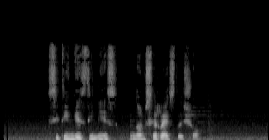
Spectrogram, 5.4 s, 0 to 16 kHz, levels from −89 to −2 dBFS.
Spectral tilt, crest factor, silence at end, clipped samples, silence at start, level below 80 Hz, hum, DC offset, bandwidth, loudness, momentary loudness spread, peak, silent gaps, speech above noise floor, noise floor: -6 dB/octave; 18 dB; 1.4 s; under 0.1%; 1 s; -78 dBFS; none; under 0.1%; 11.5 kHz; -32 LUFS; 16 LU; -16 dBFS; none; 30 dB; -61 dBFS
